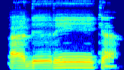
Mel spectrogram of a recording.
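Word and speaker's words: أدراك: Ibu-ibu perhatikan ee di surat Al-Humaza ini ya, di ayat yang kelima itu dibaca wama adrika adrika ya dibaca dengan mengimalahkan huruf ro adrika.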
